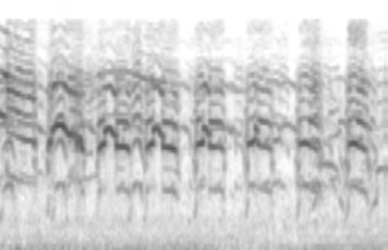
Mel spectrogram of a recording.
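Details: A seagull calls in the territory of someone fishing who feeds the gulls: a steady run of about seven loud, arched, nasal yelps, each roughly half a second long, evenly paced.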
